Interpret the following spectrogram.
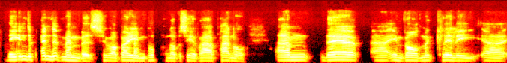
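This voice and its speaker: An English man speaks as a councillor in a panel meeting. He addresses the chair formally and talks haltingly, full of fillers and restarts. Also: medium pitch.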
